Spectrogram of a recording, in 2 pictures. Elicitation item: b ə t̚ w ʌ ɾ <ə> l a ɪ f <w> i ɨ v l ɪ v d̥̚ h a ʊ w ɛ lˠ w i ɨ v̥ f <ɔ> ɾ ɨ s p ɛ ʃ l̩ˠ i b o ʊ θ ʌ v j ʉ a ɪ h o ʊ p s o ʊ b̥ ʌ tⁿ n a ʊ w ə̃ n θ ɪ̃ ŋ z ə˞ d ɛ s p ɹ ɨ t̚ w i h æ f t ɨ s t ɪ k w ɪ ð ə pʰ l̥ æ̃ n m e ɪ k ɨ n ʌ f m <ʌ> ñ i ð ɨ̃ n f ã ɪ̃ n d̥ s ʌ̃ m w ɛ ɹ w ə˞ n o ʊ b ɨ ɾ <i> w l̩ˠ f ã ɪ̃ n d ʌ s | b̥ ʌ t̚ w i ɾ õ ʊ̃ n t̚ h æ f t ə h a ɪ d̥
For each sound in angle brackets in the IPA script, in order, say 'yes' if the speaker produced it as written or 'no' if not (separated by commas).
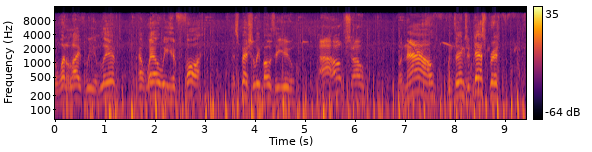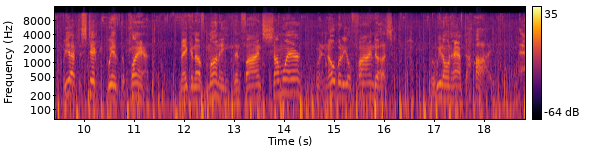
yes, yes, yes, yes, yes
